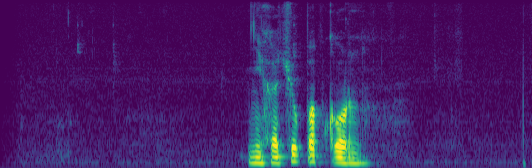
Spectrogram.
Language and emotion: Russian, neutral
